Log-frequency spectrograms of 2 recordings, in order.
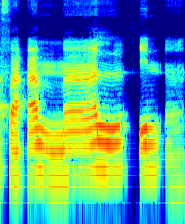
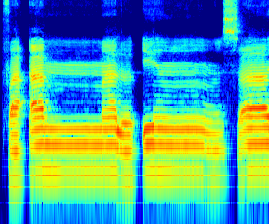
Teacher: Jadi kalau dipisah dia panjang, kalau disambung e dia alifnya hilang ya. Alifnya dihazfkan ya, dibuang tidak dibaca, diisqot.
